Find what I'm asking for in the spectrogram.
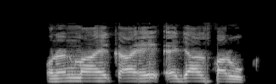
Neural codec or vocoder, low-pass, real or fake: none; 7.2 kHz; real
